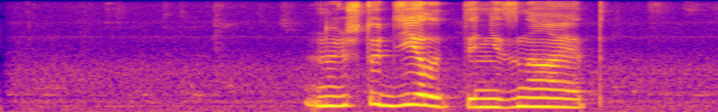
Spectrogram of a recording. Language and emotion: Russian, sad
